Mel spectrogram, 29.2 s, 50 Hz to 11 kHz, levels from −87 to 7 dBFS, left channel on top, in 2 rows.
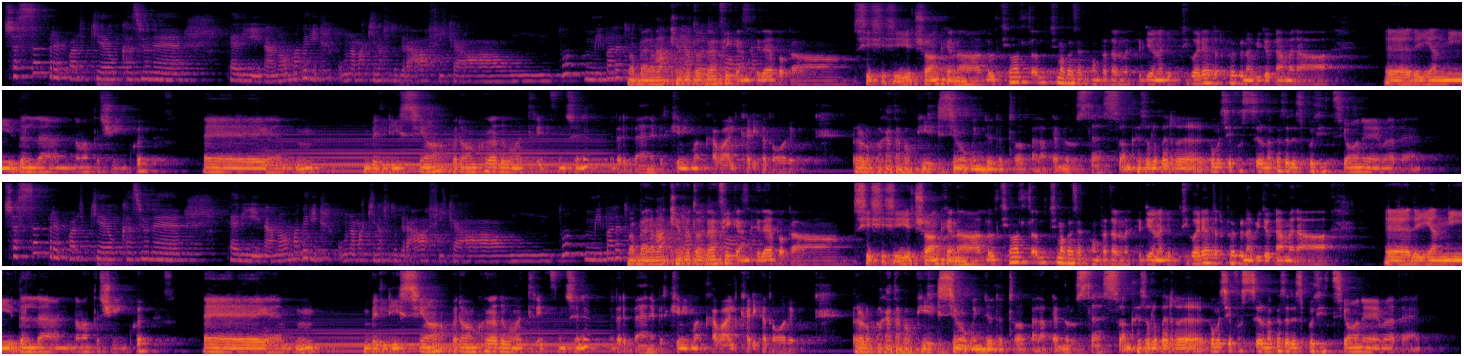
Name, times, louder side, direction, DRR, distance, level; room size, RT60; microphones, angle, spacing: voice 1, 0.0-7.6 16.7-17.3, right 1 dB, 15° right, 4.1 m, -39 dB
voice 2, 6.3-13.4 13.8-16.1 16.6-17.9 18.2-28.8, right 2 dB, 50° right, 1.2 m, -24 dB
Bowed string instrument, 16.9-22.4, equal, 65° left, 3.1 m, -37 dB
29.0 x 18.5 x 9.5 m
head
